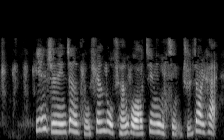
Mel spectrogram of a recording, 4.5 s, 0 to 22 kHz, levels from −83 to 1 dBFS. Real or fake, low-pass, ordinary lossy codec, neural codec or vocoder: fake; 7.2 kHz; MP3, 32 kbps; codec, 24 kHz, 0.9 kbps, WavTokenizer, small release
